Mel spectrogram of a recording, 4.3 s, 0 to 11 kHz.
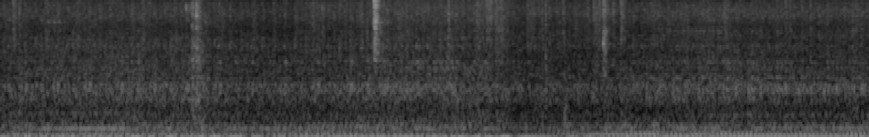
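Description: A 1993 Dodge Cummins W250 diesel truck driving on a rough ride, its engine a loud, close, steady low rumble with occasional rattles and clunks from the cab.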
